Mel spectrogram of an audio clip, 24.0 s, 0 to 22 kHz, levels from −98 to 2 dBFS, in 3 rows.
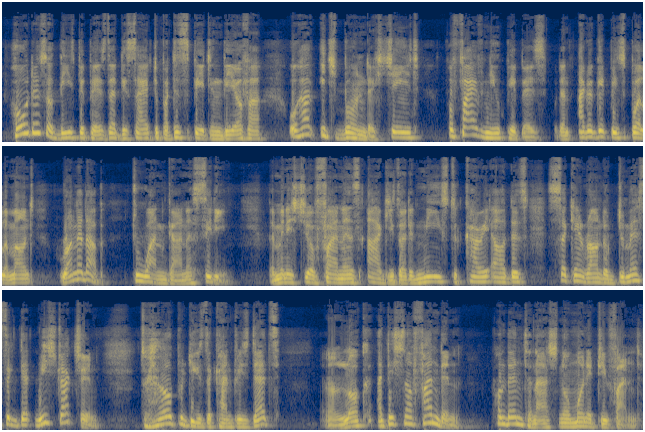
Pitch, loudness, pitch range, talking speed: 130 Hz, -18 LUFS, 110-155 Hz, 160 wpm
